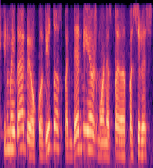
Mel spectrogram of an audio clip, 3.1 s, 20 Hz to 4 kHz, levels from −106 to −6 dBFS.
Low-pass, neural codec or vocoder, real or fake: 3.6 kHz; none; real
